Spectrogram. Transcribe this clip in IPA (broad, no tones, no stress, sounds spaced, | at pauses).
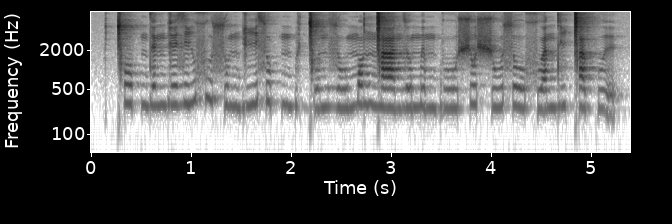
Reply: ǀʰ o p n d ɛ ŋ ɡ e z i xʷ i sʷ ɛ ŋ ɡ i s u p m b ɪ ɡ͡ǀ ʊ n z u m ɔ ŋ͡ǀ a n z ʊ m ɪ m b u ʃ ʊ ʃ u s o xʷ a n d i ǀ a kʷ ɪ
